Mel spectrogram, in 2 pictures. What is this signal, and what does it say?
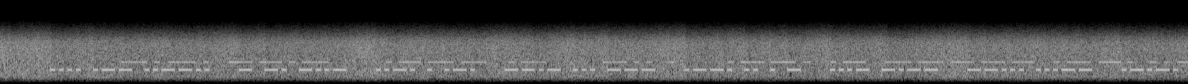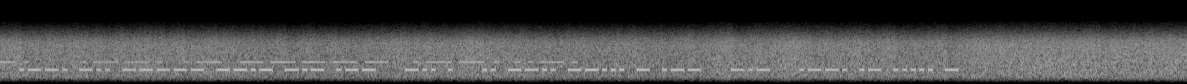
Morse code, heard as two keyed tones, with heavy radio static. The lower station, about 28 wpm, 680 Hz: HW? TNX FER QSO PIET VY 73 <AR> PD0QKW DE IZ7TW K PA5T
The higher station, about 18 wpm, 1050 Hz: CQ JA DE PA0PF PA0PF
